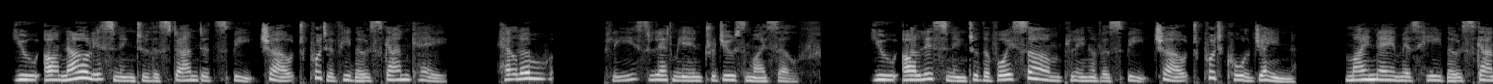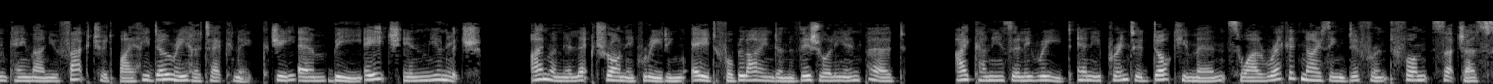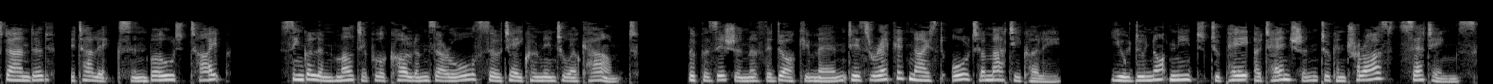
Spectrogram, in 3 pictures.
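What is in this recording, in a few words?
British English, Sprachproben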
